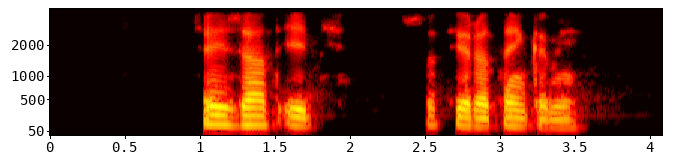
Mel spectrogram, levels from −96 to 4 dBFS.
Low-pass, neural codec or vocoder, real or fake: 3.6 kHz; autoencoder, 48 kHz, 128 numbers a frame, DAC-VAE, trained on Japanese speech; fake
